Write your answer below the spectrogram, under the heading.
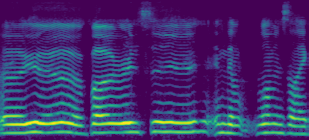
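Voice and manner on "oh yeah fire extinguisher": slow, mushy, marble-mouthed mumbling. Retelling a man at the register, talking like he had a mouthful of marbles. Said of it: "talking like he had a mouthful of marbles".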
